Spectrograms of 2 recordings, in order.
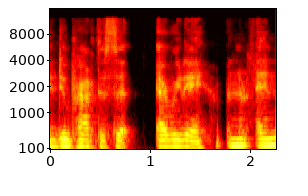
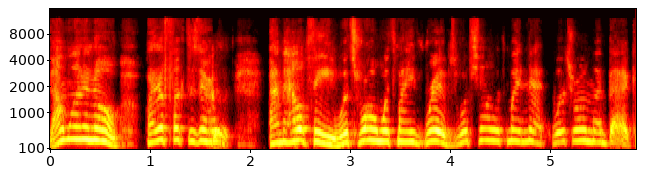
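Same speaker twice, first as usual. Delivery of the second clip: retold yelling; 9 semitones higher than usual. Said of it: "And I'm yelling".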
